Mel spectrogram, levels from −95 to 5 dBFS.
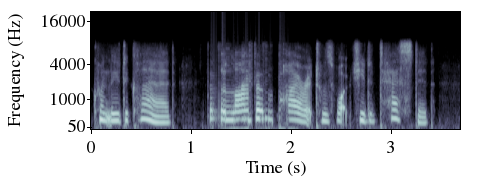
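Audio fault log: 0.83–1.98 s: repeated packet loss (robotic sound). Forty-four short dropouts, none longer than about 22 ms, each filled by stretching the preceding sound. Concealment covers 44% of the stretch, so the audio turns choppy, with fragments missing between patched pieces.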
